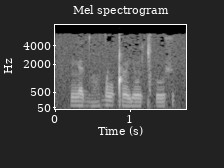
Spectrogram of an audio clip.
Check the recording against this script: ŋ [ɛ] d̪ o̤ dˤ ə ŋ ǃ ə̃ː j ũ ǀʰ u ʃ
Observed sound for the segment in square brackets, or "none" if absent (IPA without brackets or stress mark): ɛ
